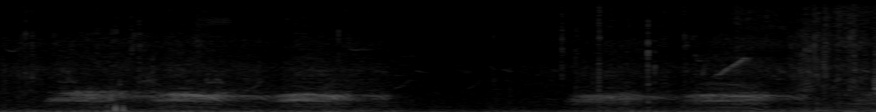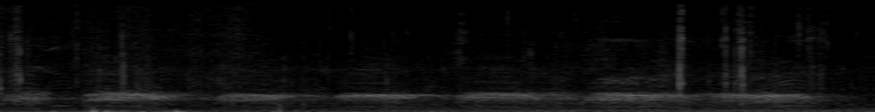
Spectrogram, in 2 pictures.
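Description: A bird giving a series of harsh cawing calls, about a third of a second each: three, a pause of about a second, then about ten more at an even pace.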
